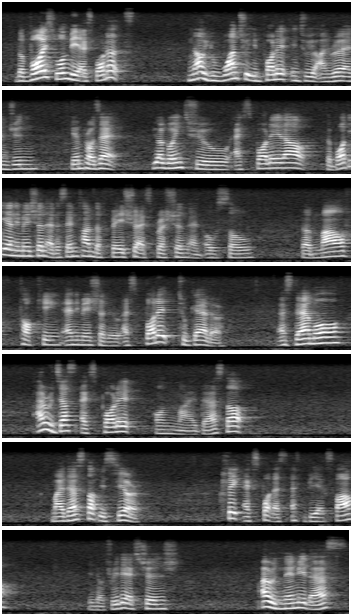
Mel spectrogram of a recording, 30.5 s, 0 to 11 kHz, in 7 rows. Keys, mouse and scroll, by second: 0.0 click, 3.5 click, 5.1 click, 9.7 click, 16.4 click, 18.2 click, 19.0 click, 19.2 click, 19.8 click, 21.1 click, 22.6 click, 24.1 click, 26.6 click, 29.6 click.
